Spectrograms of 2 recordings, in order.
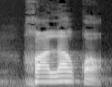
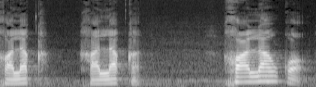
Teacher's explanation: قاف ساکن کو ہلا کر پڑھیں گے کیونکہ قاف ساکن حروف قلقلہ میں سے ہے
